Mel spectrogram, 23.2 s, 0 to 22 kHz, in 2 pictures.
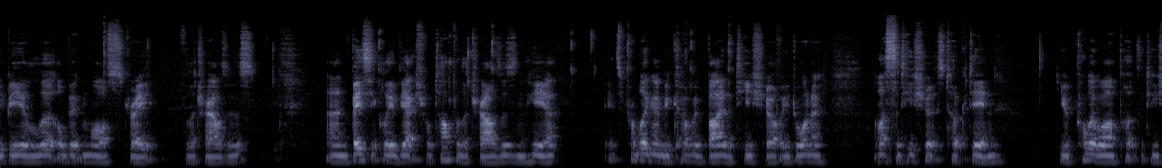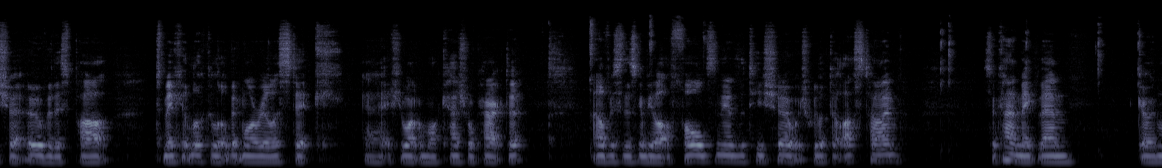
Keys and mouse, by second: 4.9-6.2 middle drag, 7.1-8.5 middle drag, 17.6 s, 21.2-23.1 drag, 23.1-23.2 middle drag.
